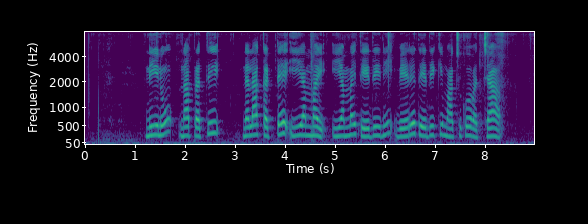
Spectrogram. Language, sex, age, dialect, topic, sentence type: Telugu, female, 18-24, Utterandhra, banking, question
